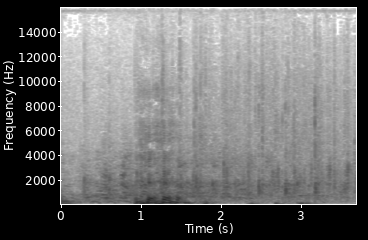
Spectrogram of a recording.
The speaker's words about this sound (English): Are there any tourists here today? Tourists? Visiting D.C.? Clap it up. Clap it up. And everyone else, please clap for their terrible planning.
